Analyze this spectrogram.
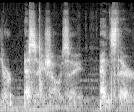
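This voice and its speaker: A man's whispering, put-on character voice at a fairly slow pace, with clear music in the background. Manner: sarcastic.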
